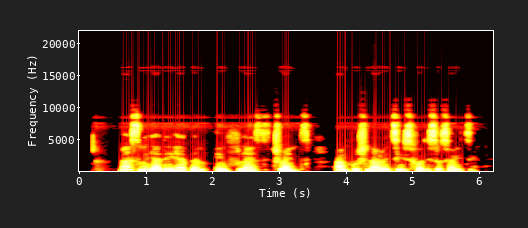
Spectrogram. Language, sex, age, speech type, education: Nigerian Pidgin, female, 30-45, spontaneous, tertiary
